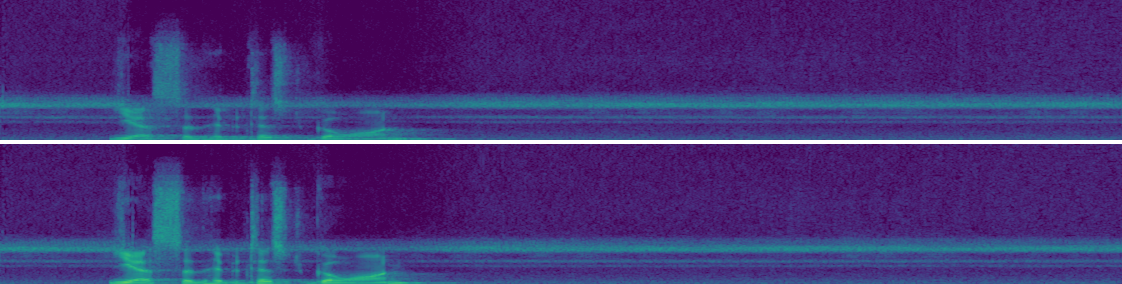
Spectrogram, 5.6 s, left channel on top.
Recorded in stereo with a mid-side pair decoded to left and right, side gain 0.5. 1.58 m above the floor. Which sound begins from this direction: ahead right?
A man speaking, at 0.6 s.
